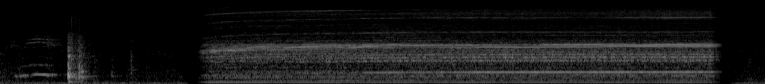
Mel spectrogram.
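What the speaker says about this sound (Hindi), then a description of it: "अब सबसे पहले हम क्रीम डाल लेंगे और इसको थोड़ा बीट करेंगे" An electric beater whips cream with a steady, high motor whine for about five seconds. It starts and stops abruptly, after a moment of light handling clatter.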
